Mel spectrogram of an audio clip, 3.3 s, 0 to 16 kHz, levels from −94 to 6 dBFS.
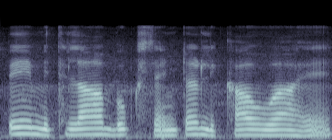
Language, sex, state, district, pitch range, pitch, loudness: Hindi, female, Maharashtra, Mumbai Suburban, 140-155 Hz, 145 Hz, -17 LUFS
